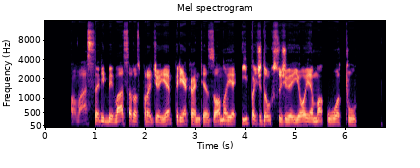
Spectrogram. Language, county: Lithuanian, Kaunas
